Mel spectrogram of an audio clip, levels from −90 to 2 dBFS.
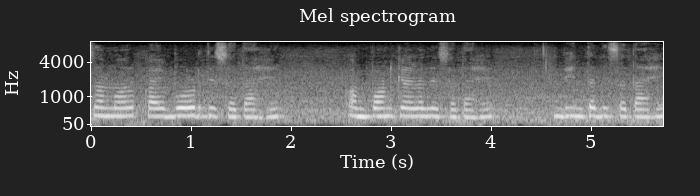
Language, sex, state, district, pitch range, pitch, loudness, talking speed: Marathi, female, Maharashtra, Pune, 235-255 Hz, 245 Hz, -15 LUFS, 125 wpm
